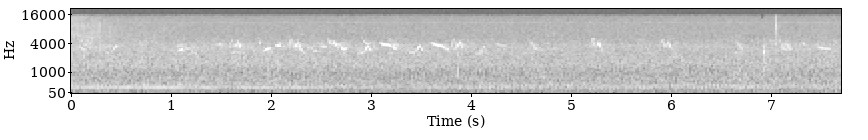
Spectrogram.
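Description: Outdoor ambience: a steady background hiss with a faint low hum, and a small bird twittering in a quick run of short high chirps for a few seconds in the middle.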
